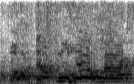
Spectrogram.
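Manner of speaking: high, excited mock holler; imitated egging-on yell. Friend out the side of his truck urging a fight, imitated yell. Lonzo yelling from truck whole time.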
